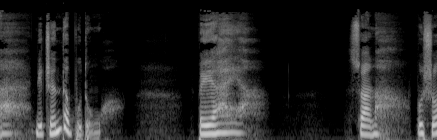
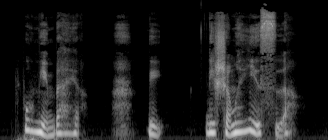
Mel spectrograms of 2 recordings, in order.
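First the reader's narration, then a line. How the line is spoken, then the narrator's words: Sighing. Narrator (Chinese): 老公叹息一声说道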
